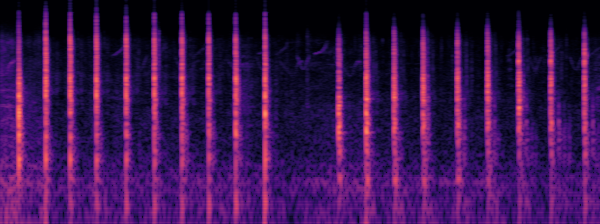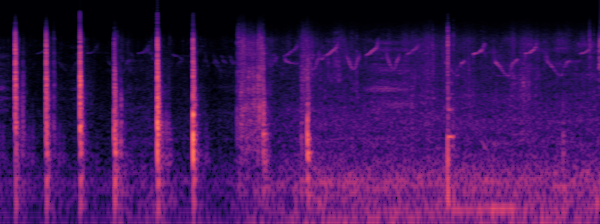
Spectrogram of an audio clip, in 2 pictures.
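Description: A hammer driving nails through a reclaimed pallet-wood plank, a fast steady run of sharp strikes about four a second. There is a short pause near the third second, then a second run that stops about eight seconds in, followed by a couple of lone knocks.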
